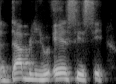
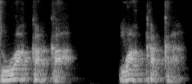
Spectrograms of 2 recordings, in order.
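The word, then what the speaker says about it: WACC: companies you'll get somebody instead of pronouncing this thing professionally as wac you get somebody calling it Waka Waka no no no no that's very unprofessional it's supposed to be wac it's supposed to be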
